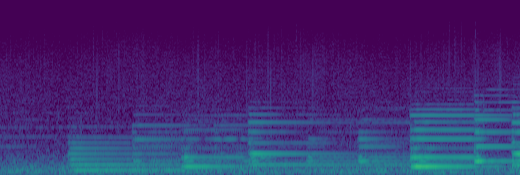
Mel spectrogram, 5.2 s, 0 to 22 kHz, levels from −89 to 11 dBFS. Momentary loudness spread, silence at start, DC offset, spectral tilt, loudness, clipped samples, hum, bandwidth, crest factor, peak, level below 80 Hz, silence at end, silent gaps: 15 LU; 0 s; under 0.1%; -8.5 dB/octave; -37 LUFS; under 0.1%; none; 11 kHz; 18 dB; -18 dBFS; -54 dBFS; 0 s; none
